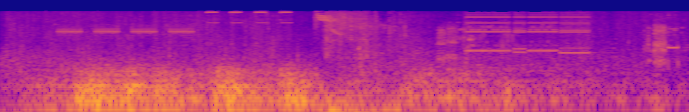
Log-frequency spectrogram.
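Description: Timefall rain pours steadily in the Death Stranding video game, with low rumbling thunder rolling through the first half and bright electronic beeping tones layered over the downpour; no voices.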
